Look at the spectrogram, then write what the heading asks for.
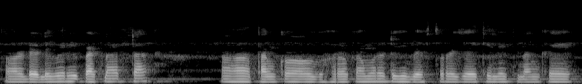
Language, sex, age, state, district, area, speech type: Odia, male, 18-30, Odisha, Koraput, urban, spontaneous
